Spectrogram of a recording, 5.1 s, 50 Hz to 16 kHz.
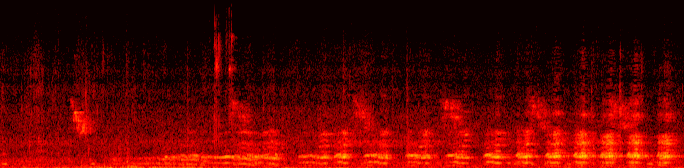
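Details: A guinea pig gives a run of short, squeaky tonal notes that quicken and grow louder, with babies born 20 June 2022 grazing grass and nursing from their mother.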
